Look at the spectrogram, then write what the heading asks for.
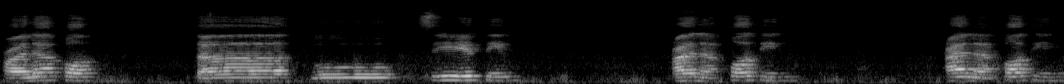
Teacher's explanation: قاف کو موٹا پڑھیں، لام کو درمیان میں باریک پڑھیں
